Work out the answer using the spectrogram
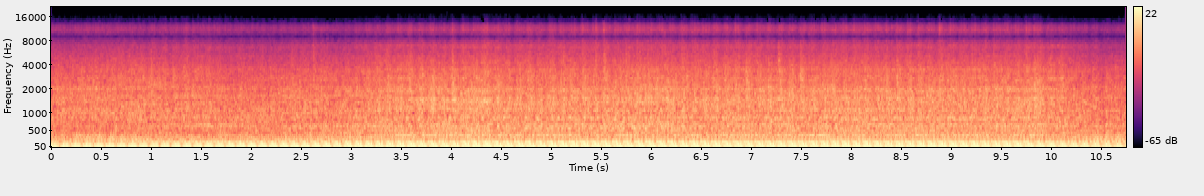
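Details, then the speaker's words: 1984 Kolb Ford Thunderbird Turbo Coupe engine on its first start after sitting 35-36 years: quiet, steady idle with a faint, occasional stumble. A slight misfire; the owner thinks it needs new spark plugs. "The motor sounds good, too. A little bit of a misfire. Probably use the new plugs."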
